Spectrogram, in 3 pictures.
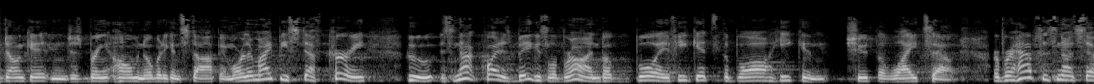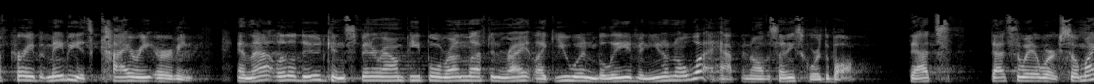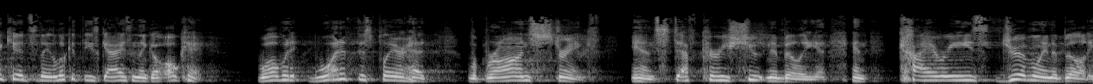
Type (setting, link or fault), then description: setting, large echoing room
